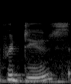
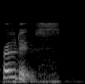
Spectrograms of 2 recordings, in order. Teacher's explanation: have the same spelling but they have a different stress pattern produce the verb is stressed on what we call the second syllable whereas the noun produce is stressed on the first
